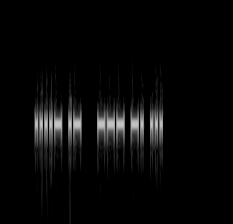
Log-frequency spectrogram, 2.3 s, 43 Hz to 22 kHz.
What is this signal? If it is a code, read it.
Morse code, heard as a keyed tone, about 52 wpm, 700 Hz. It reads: 4A ONS
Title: Field Day Exchanges - 50wpm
